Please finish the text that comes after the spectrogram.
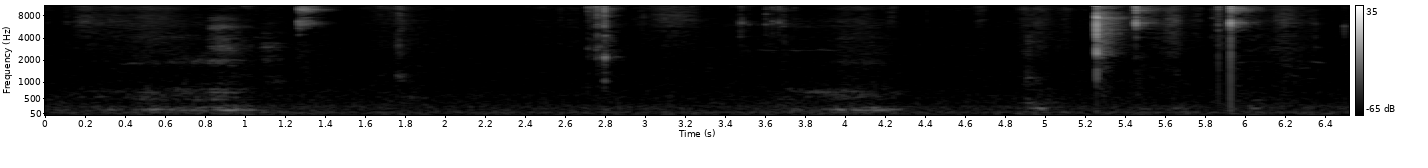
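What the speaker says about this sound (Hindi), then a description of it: "तो देखिए, एक चेन लेके धागा कट कर लेंगे।" Scissors snip crochet thread after a chain stitch on a small crocheted doll dress, a few close, quiet crisp cuts scattered through an otherwise hushed setting with faint background murmur.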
